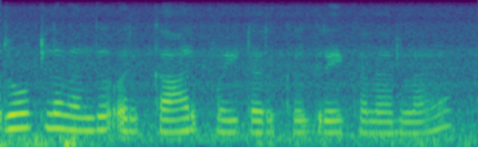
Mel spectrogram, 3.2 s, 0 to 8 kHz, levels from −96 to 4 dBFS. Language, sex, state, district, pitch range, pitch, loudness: Tamil, female, Tamil Nadu, Chennai, 200-250 Hz, 210 Hz, -18 LUFS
